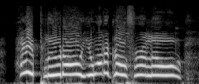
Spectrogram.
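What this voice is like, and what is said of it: Good Mickey Mouse cartoon voice. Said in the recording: “that was a really good Mickey Mouse impression”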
